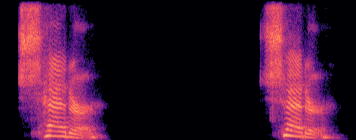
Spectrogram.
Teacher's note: this word is cheddar cheddar the first syllable is accented so the a r combination it's not in the accented syllable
